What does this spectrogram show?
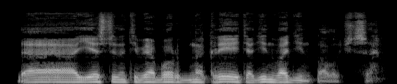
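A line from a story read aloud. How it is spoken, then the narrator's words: Chuckling axe. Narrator (Russian): хохотнул топор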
